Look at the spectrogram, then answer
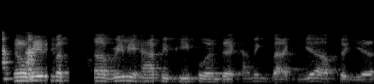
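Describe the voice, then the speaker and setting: A man with a strong Viennese accent talks fairly quickly at a high pitch, his intonation lively. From Austria, Vienna. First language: German. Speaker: tour guide. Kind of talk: interview.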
